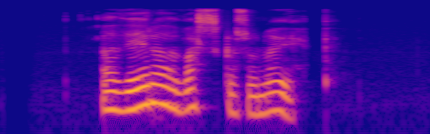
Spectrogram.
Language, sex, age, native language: Icelandic, female, 50-59, Icelandic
